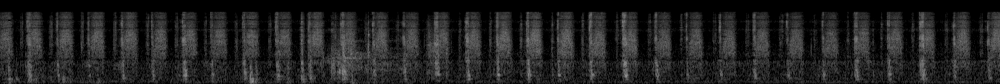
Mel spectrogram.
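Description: Red trigger spray bottle of Purple Power degreaser pumped quickly and evenly, about four to five short hissing sprays a second, onto a cloth car seat cushion.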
